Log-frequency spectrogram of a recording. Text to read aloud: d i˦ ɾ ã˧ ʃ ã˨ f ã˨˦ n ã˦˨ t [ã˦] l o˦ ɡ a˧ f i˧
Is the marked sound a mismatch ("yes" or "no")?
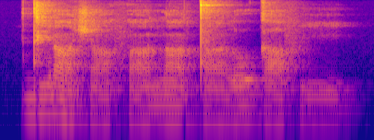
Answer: yes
